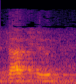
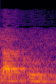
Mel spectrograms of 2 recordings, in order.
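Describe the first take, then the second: First: The middle consonant is a k-sh cluster. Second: The middle consonant is a doubled k. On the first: The speaker is from a Hindi-speaking area. "which a Hindi speaker would speak as chakshu" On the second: The speaker is identified as Bengali. "they'll say chakku"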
